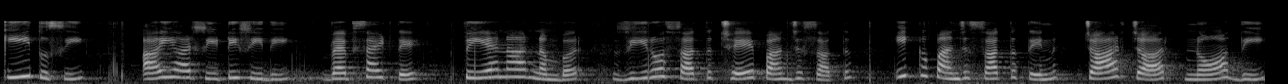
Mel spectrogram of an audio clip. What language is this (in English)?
Punjabi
